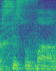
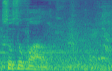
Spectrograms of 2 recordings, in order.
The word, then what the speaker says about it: Shishupal: She was scheduled to marry Shishupal or Sisupal or Susupal. There are many ways to pronounce that one. We say Susupal.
